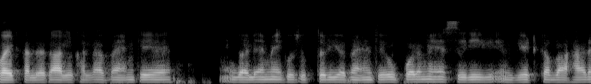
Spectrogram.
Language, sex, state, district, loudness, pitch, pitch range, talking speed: Hindi, male, Chhattisgarh, Raipur, -24 LUFS, 110 Hz, 110-115 Hz, 170 wpm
